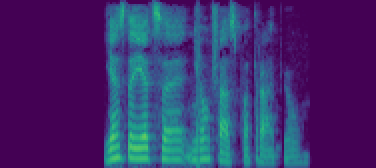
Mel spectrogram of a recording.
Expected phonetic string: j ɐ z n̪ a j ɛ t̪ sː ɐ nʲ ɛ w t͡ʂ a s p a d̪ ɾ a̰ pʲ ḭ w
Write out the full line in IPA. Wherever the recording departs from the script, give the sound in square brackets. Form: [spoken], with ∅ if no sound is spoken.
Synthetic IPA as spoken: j [a] z [d̪] a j ɛ t̪ sː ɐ nʲ ɛ w t͡ʂ a s p a [t̪] ɾ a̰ pʲ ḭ w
